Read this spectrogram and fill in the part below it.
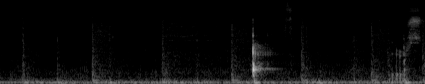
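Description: A very sharp knife cuts slices from a chunk of bologna on a board, with a few soft cutting sounds and one crisp knock of the blade hitting the board, heard close and quiet over a low background hum.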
